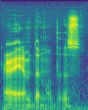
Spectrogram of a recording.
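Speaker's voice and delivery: ordinary talk, nothing marked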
